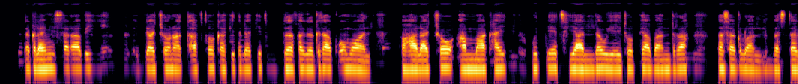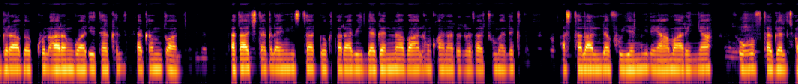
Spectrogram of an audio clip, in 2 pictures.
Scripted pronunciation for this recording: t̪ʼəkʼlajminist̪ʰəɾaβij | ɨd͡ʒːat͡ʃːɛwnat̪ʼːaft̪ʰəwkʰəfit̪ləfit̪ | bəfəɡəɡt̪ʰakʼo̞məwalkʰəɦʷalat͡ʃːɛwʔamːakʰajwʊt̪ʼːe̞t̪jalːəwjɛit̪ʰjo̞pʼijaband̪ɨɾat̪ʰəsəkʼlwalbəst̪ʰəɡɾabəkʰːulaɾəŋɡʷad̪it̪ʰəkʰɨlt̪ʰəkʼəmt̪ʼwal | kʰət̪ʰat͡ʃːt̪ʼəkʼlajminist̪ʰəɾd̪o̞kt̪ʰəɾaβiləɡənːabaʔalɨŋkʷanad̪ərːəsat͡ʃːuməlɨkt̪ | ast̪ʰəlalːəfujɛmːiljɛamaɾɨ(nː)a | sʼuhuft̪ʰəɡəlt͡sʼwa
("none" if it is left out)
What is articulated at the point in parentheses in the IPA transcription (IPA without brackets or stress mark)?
ɲː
